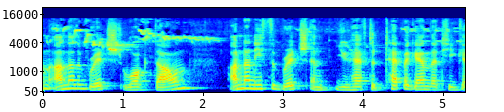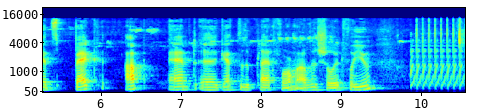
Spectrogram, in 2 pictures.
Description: Birds are chirping and a man is talking over them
